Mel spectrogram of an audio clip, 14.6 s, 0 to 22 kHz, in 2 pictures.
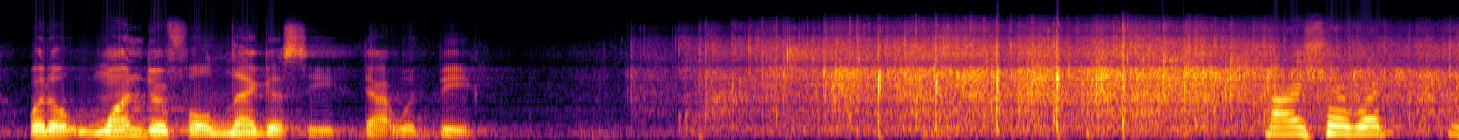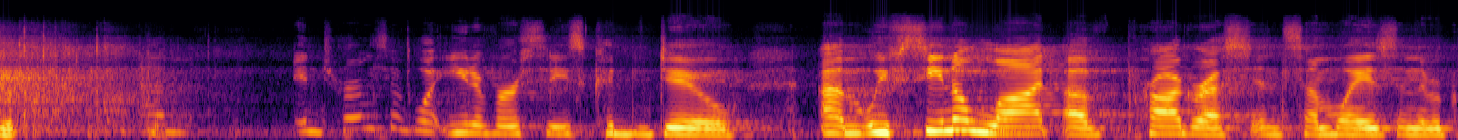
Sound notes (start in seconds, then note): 3.1 audience applauding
